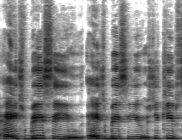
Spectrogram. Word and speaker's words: HBCU: She keeps saying HCBU. And he keeps saying HBCU.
